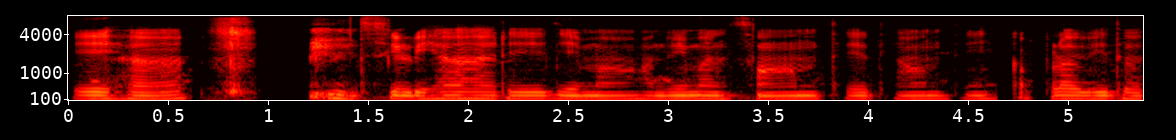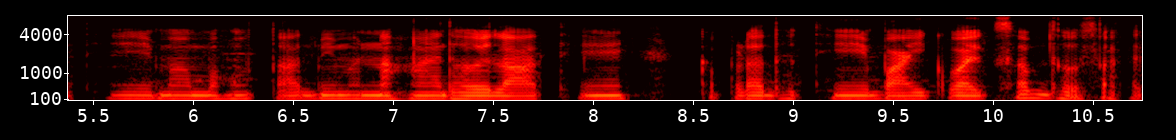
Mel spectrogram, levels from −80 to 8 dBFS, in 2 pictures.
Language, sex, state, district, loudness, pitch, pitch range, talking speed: Hindi, male, Chhattisgarh, Korba, -38 LUFS, 110 Hz, 110-115 Hz, 175 wpm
